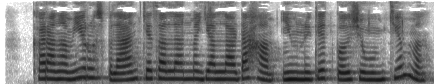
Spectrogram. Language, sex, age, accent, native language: Uzbek, female, 18-24, Xorazm, Uzbek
